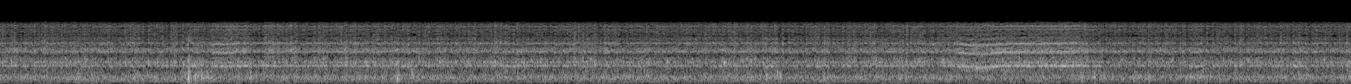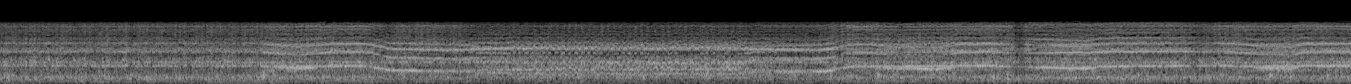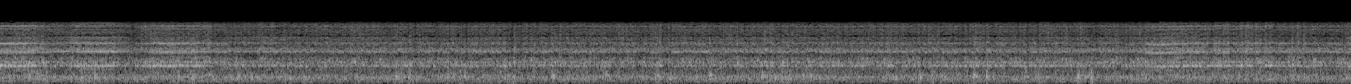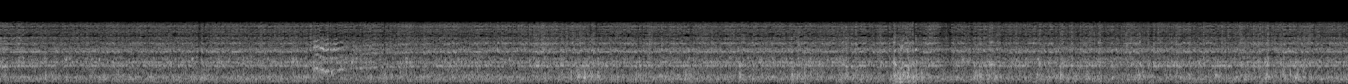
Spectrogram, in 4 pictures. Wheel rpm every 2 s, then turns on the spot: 230, 230, 230, 230, 230, 230, 230, 230, 210, 160, 160, 210, 220, 230, 230, 230, 230, 230, 230, 230, 230, 230, 220, 230, 230, 230, 230.
none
